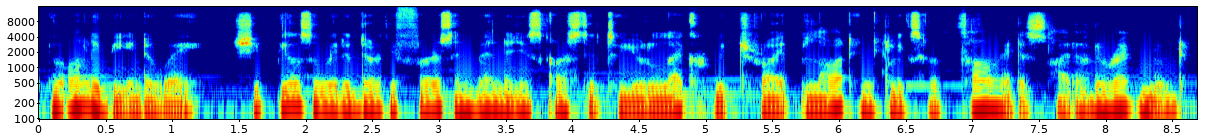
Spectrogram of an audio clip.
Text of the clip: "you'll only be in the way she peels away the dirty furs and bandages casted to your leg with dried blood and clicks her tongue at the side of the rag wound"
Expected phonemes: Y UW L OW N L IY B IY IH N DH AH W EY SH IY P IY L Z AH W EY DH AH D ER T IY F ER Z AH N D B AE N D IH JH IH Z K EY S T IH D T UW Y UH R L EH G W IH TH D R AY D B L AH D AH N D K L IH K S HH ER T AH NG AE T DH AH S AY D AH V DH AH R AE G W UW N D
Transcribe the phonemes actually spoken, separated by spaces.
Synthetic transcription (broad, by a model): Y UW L OW N L IY B IY IH N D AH W EY SH IY P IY L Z AH W EY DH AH D ER T IY F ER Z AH N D B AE N D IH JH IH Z K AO S T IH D T UW Y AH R L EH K W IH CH R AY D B L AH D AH N K L IH K S HH ER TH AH NG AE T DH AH S AY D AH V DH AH R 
